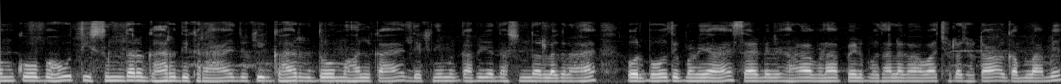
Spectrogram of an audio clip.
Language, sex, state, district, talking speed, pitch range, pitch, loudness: Hindi, male, Bihar, Araria, 215 wpm, 155-165 Hz, 160 Hz, -18 LUFS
